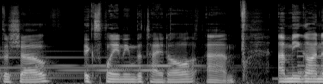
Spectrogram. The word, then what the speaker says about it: Amigon: Amigon is a combination of the words, the Urdu word for mom, which is Ami, and the Greek tragedy Antigone, Amigon. But people say Amigani, am I gone?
